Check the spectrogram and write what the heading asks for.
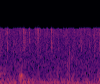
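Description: Steady background hiss of room and recording noise in a pause of a lecture, with a faint, short spoken "Right?" about half a second in.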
